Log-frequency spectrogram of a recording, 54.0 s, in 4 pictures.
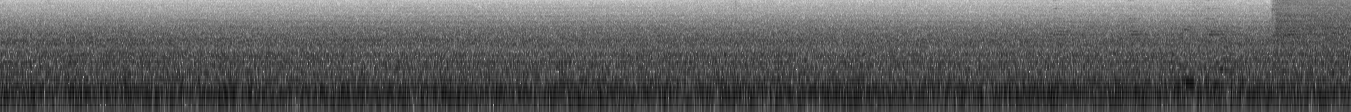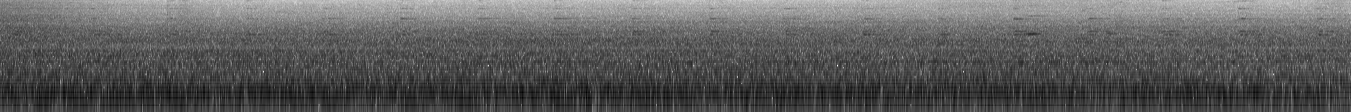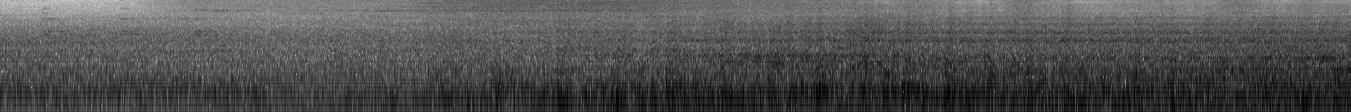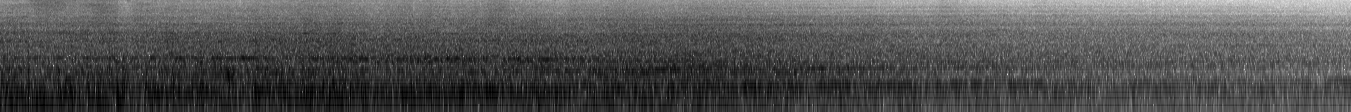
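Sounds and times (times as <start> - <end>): commuter train rumbling: 0.0 - 54.0
high-speed train rushing past: 0.0 - 54.0.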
